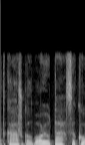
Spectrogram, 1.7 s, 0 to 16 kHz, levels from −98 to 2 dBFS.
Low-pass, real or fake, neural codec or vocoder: 9.9 kHz; real; none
